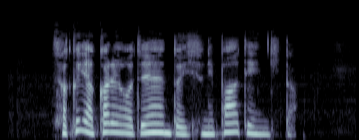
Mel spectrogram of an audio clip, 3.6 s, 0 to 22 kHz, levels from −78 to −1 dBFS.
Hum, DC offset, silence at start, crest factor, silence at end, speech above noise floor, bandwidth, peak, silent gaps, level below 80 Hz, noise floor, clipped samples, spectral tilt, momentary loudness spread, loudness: none; under 0.1%; 0.55 s; 20 dB; 0.65 s; 41 dB; 8.8 kHz; -4 dBFS; none; -72 dBFS; -63 dBFS; under 0.1%; -4.5 dB/octave; 16 LU; -22 LUFS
